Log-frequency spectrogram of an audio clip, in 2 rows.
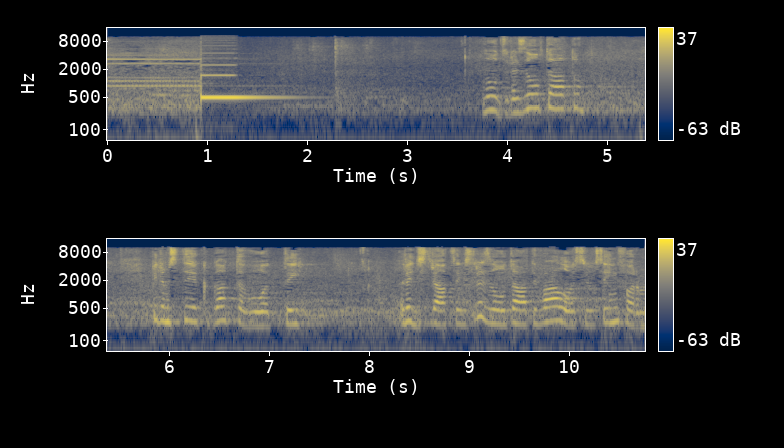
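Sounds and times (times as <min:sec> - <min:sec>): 
parliament chamber electronic bell tone signalling attendance registration: 0:00.0 - 0:02.0
speech: 0:03.8 - 0:04.9, 0:05.8 - 0:07.5, 0:08.3 - 0:10.7.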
